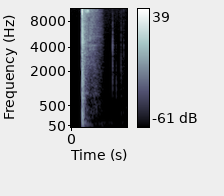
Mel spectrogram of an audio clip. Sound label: bath duck hit hard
